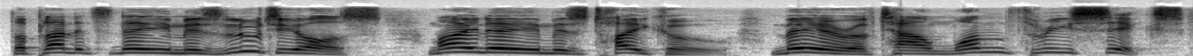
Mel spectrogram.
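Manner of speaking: formal, careful welcome to strangers; polite alien mayor. Acted. Mayor Tycho welcoming the machines, formal high slow voice.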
